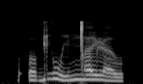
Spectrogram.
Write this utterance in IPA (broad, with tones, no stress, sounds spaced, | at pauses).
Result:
ʔ o˨ ɡ i̤˧ w i˨˦ ŋ͡ǀ ɜ˦ i̯ ɭ ɜ˨ u̯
